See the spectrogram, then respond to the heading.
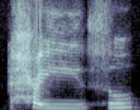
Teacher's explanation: یا ساکن سے پہلے زبر ہے، مدلین ہو رہی ہے، نرمی سے موڑیں گے، اور ہا کو وسطی حلق یعنی مڈل تھروٹ سے ادا کریں گے، حیث نہیں، اور نہ ہی یہ لفظ ہے حیث، بلکہ ہم اسے پڑھیں گے حیث۔ · حیث، یا ساکن سے پہلے زبر ہے، مدلین ہو رہی ہے، نرمی سے موڑیں گے، اور ہا کو وسطی حلق یعنی مڈل تھروٹ سے ادا کریں گے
